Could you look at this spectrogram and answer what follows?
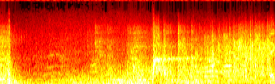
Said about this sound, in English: Big strike. That was a super shot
